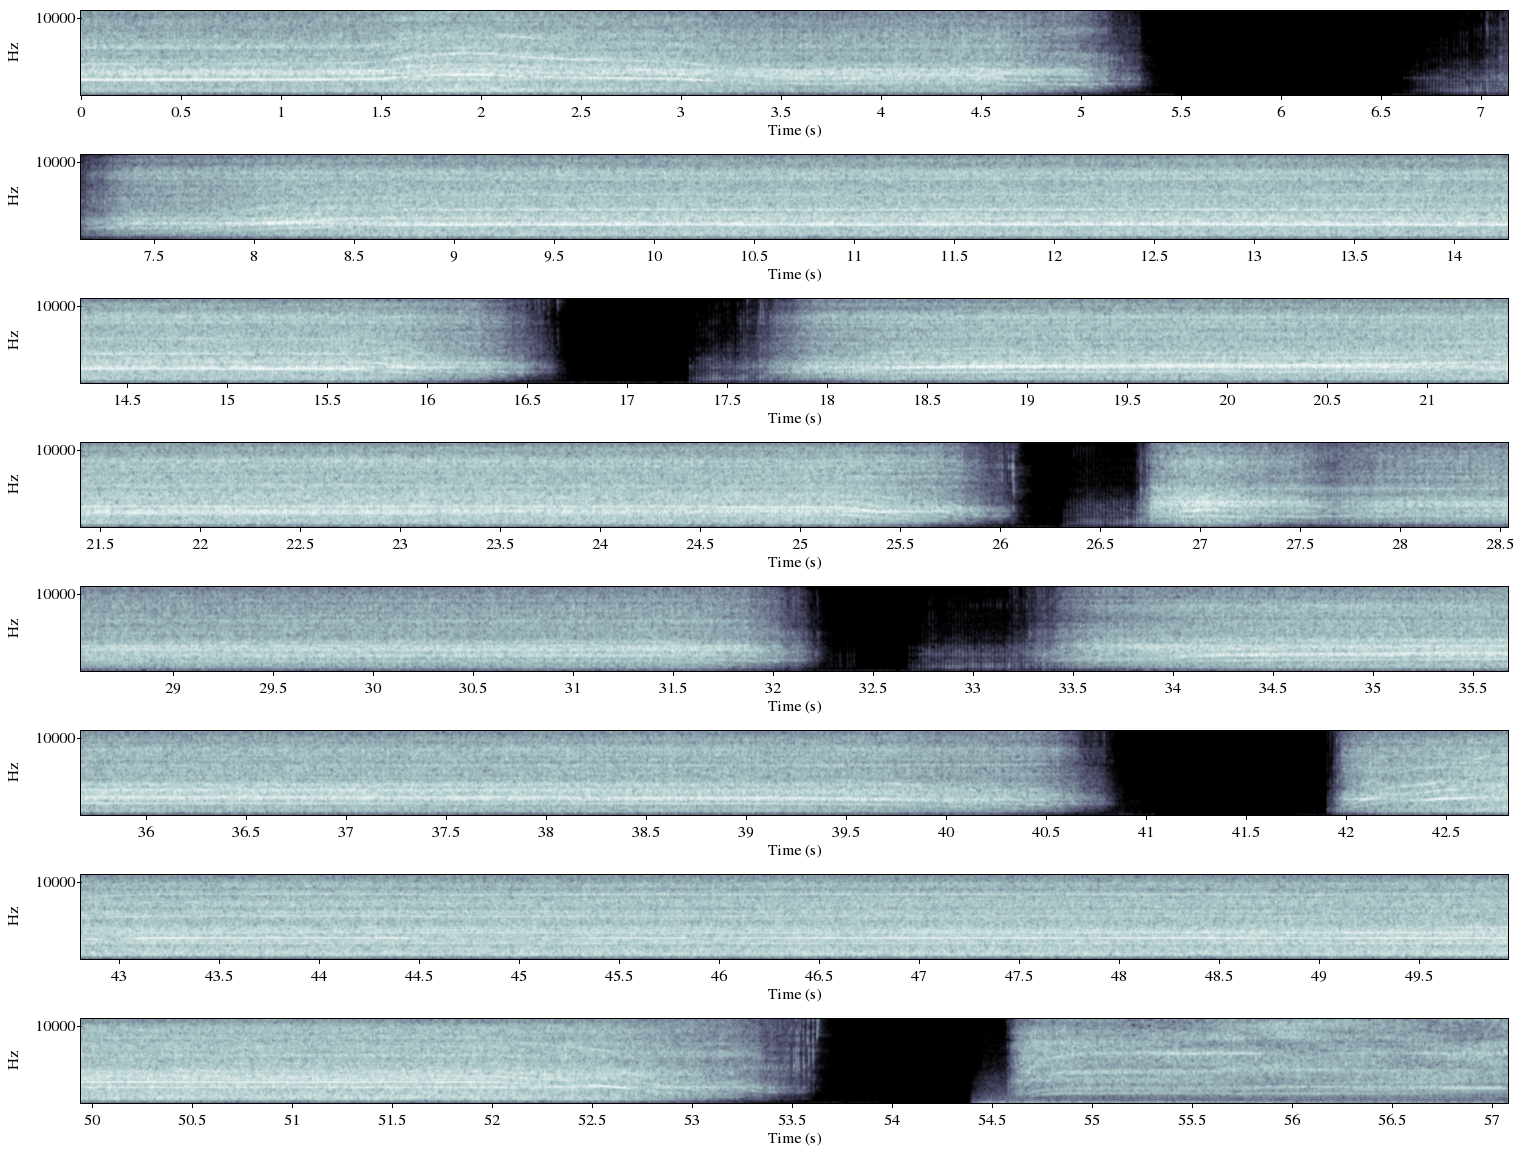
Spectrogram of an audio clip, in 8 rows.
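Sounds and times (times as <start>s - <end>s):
electric drill whining: 0.0s - 5.4s, 6.6s - 16.7s, 17.3s - 40.9s, 41.9s - 53.7s, 54.4s - 57.0s.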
